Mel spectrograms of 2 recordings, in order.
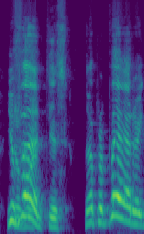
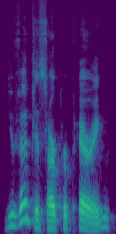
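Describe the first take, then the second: First: It is said in a put-on Italian accent. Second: It is said in a plain American accent.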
